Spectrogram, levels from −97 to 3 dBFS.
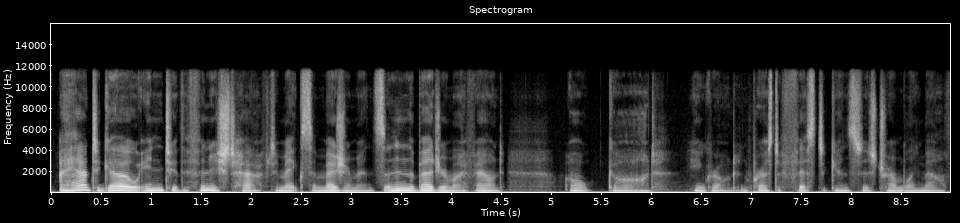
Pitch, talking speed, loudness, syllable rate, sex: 165 Hz, 195 wpm, -19 LUFS, 5.3 syllables/s, female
